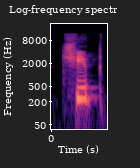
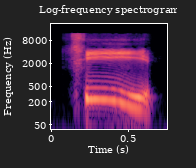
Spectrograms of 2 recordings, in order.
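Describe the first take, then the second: First: Chip with a short, lax "ih". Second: Cheap with a long drawn "ee". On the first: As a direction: keep the vowel in chip brief. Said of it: "lleva una I corta". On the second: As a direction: stretch the vowel in cheap. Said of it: "I larga". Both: Shown as a demonstration.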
